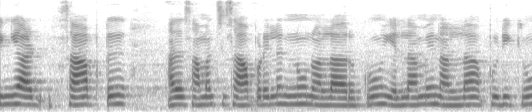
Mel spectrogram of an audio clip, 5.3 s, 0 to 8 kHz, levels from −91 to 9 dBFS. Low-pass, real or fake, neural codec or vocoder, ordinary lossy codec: none; real; none; none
